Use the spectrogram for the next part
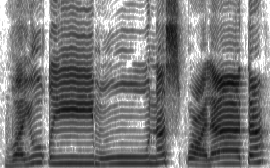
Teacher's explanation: بالغیب وَيُقِيمُونَ الصَّلَاةَ، یہاں پر 2 نقطوں والی قاف ہے، اس کو بھی ہم موٹا کر کے پڑھیں گے، اور صاد جو ہے یہ بھی موٹا حرف ہے، اس کو بھی ہم موٹا کر کے پڑھیں گے۔ لام کے اوپر کھڑی زبر ہے، اس کو ہم 1 الف کی مقدار کے برابر لمبا کریں گے۔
